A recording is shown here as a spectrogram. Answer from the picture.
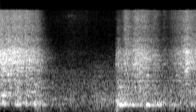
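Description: Hammered copper pedicure bowl pushed across the floor: two short scraping slides, one at the start and one about a second and a half in.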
